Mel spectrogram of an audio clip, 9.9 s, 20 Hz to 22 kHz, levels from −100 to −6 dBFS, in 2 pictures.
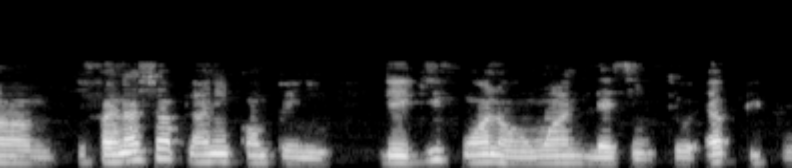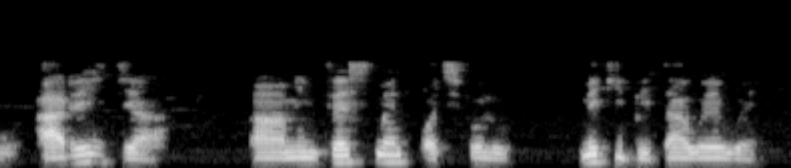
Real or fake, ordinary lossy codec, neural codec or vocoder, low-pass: real; none; none; 5.4 kHz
